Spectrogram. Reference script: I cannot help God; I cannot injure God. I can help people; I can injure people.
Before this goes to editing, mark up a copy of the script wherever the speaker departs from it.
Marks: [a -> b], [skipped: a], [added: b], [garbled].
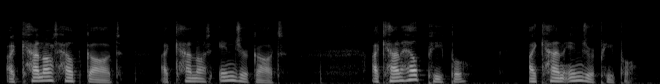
I cannot help God; I cannot injure God. I can help people; I can injure people.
